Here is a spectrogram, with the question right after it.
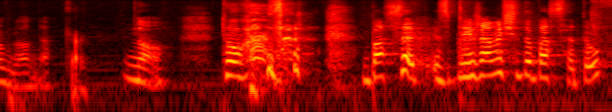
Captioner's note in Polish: śmiech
